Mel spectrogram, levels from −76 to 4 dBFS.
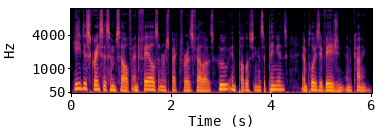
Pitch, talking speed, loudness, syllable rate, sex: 140 Hz, 190 wpm, -17 LUFS, 5.7 syllables/s, male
